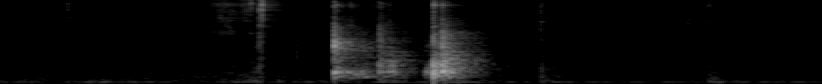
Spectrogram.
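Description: Metal Allen keys clicking and scraping in their plastic holder as one is pulled out: three short scraping clatters about a second in, then a few light metallic ticks.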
